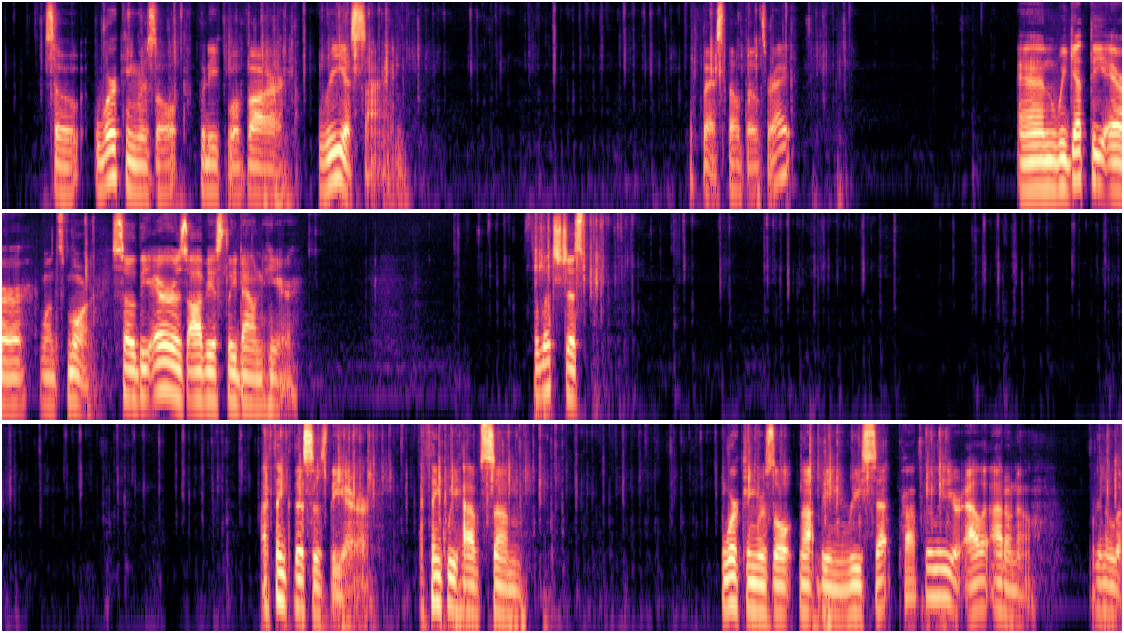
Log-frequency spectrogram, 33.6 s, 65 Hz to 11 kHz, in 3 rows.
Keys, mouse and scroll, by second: 0.0 alt+f, 0.4 alt+f, 1.5 ctrl+s, 1.8 alt+b, 2.2 alt+f, 2.6 alt+f, 2.8-7.0 typing, 4.7 ctrl+n, 5.0 alt+b, 5.2 alt+d, 7.1 ctrl+g, 7.1 ctrl+e, 7.6 ctrl+s, 12.0 q, 12.4-13.7 scroll down 14, 14.2 click, 14.3 click, 15.7 click, 15.7 click, 16.2 ctrl+s, 16.5 Return, 16.6 Return, 16.7-30.7 typing, 21.0 ctrl+b, 21.1 ctrl+b, 23.0 ctrl+b, 23.2 ctrl+b, 24.5 ctrl+e, 25.0 ctrl+b, 25.2 ctrl+b, 25.4 ctrl+e, 27.6 ctrl+a, 27.8 ctrl+o, 31.1 ctrl+s, 31.6 ctrl+b, 31.8 ctrl+b, 33.1-33.6 typing.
